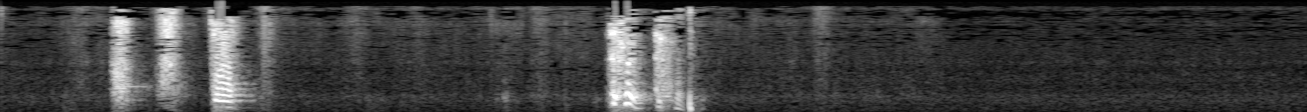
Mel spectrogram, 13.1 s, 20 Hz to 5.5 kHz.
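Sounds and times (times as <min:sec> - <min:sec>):
person blowing their nose: 0:01.1 - 0:02.8.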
